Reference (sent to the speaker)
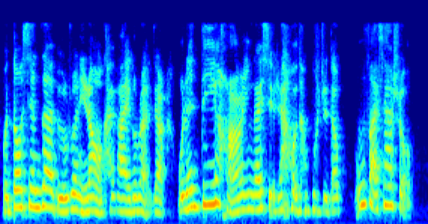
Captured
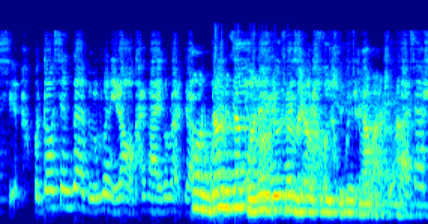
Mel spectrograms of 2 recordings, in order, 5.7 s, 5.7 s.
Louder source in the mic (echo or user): user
